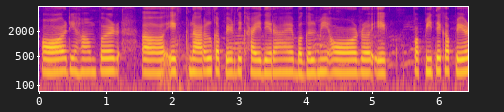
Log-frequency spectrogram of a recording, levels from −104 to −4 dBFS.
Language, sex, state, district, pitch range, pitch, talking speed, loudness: Hindi, female, Andhra Pradesh, Visakhapatnam, 205-220 Hz, 215 Hz, 185 wpm, -20 LUFS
